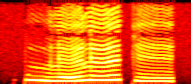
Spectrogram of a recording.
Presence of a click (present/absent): absent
